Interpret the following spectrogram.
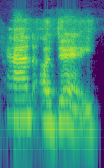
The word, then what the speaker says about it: Canadé: And in terms of the pronunciation of your name, Canadé. That's right. Canadé, right? That's so right. That's just and thank you for that mnemonic. Drink a Canadé.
